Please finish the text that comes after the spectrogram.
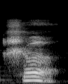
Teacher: अब यहाँ कुछ अक्षर हमारे जो हैं वो संयुक्त व्यंजन है, जैसे दो अ, अक्षरों को मिल के बने हैं, जैसे क और मूर्धन्य श मिलकर के बनता है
